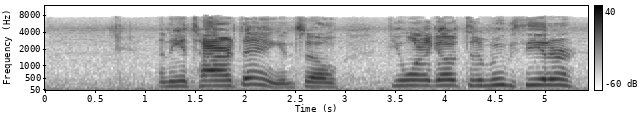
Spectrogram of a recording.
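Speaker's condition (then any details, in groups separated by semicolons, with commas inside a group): Cerebral palsy; wheelchair user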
